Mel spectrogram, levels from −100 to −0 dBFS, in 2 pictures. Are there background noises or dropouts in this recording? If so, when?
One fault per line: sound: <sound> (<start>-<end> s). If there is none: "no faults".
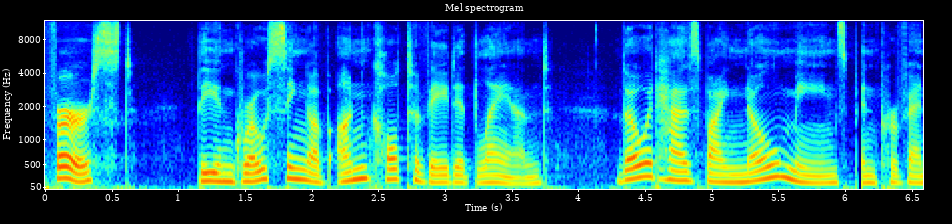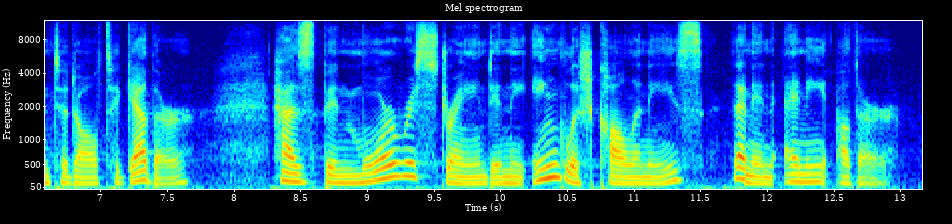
sound: dropout (6.1-6.1 s)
